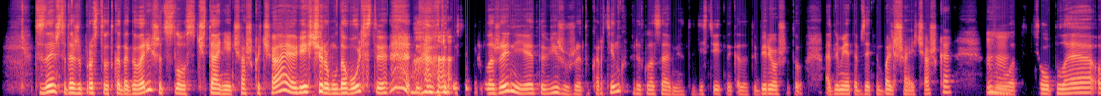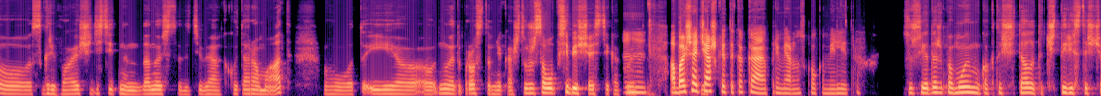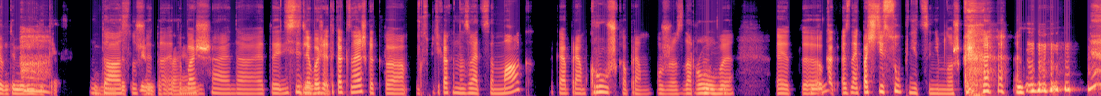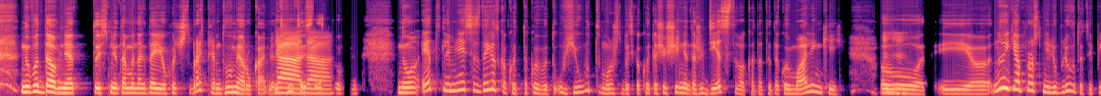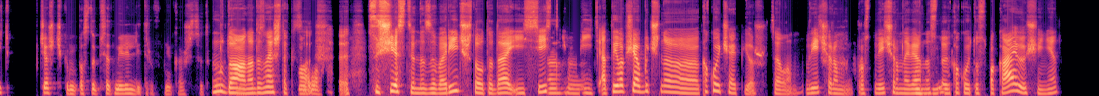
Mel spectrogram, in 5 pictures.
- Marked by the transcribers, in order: laughing while speaking: "вечером удовольствие, да"; other background noise; laugh; laughing while speaking: "ну, то есть"
- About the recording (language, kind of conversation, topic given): Russian, podcast, Что вам больше всего нравится в вечерней чашке чая?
